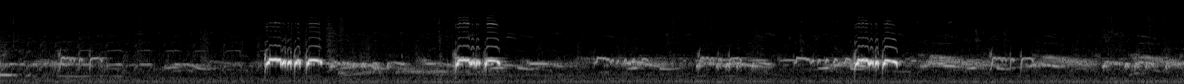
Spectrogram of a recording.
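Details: Singing local zebra dove used to attract and stimulate other zebra doves: three loud stuttering coo bursts spaced a few seconds apart over a continuous chorus of softer, overlapping dove coos.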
